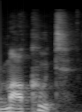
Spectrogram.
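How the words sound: It is said in a Sephardic style, ending in t.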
